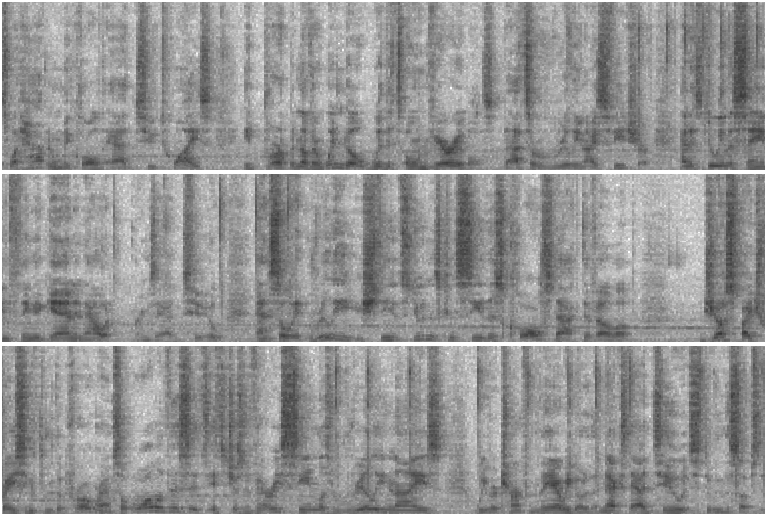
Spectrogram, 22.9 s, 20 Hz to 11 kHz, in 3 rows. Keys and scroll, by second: 5.7 F7, 6.4 F7, 6.7 F7, 6.9-10.0 F7, 10.2 F7, 10.6 F7, 18.2 F7, 18.7 F7, 19.0 F7, 19.4 F7, 20.1 F7, 21.0 F7, 21.3 F7, 22.3 F7, 22.7 F7.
